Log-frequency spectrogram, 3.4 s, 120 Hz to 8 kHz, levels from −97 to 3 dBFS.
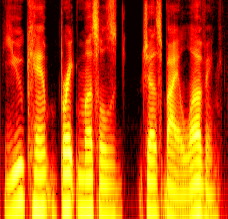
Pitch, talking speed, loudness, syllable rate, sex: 120 Hz, 125 wpm, -17 LUFS, 3.0 syllables/s, male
